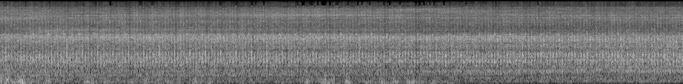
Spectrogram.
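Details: VW LT 35 2.5 TDI (AHD) diesel van, warm idle: tapping knock about 150 a minute over the clatter, knocks warm at idle and accelerating, not coasting; owner suspects camshaft area; new vacuum pump and pushrod made it quieter; cause unconfirmed.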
